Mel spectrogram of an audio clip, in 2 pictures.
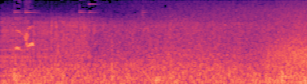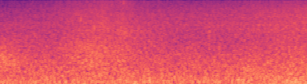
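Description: Rushing, surf-like noise that swells louder about three seconds in, with a high hiss peaking around four seconds.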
